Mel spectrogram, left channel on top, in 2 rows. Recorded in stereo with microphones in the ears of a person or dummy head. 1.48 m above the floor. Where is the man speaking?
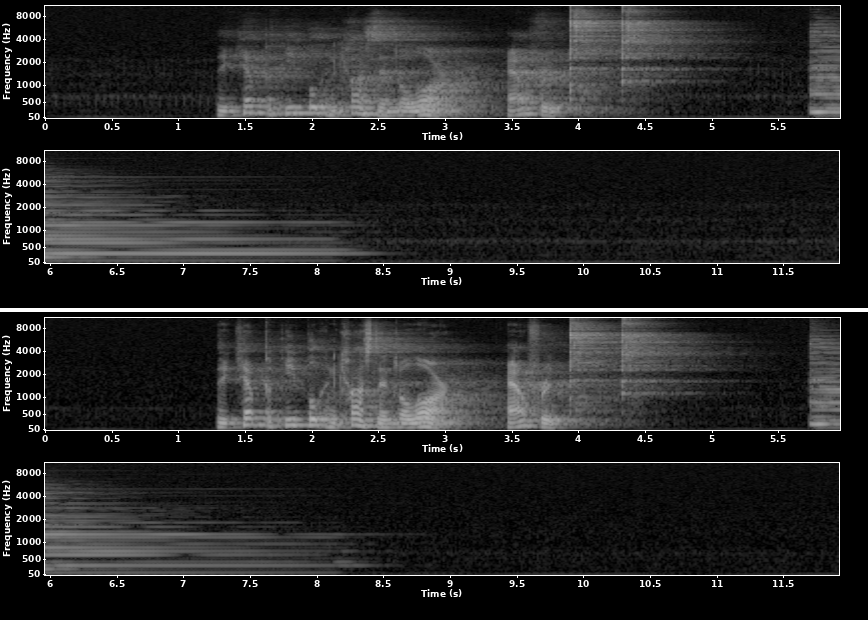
50° right (ahead or behind), 0.7 m.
